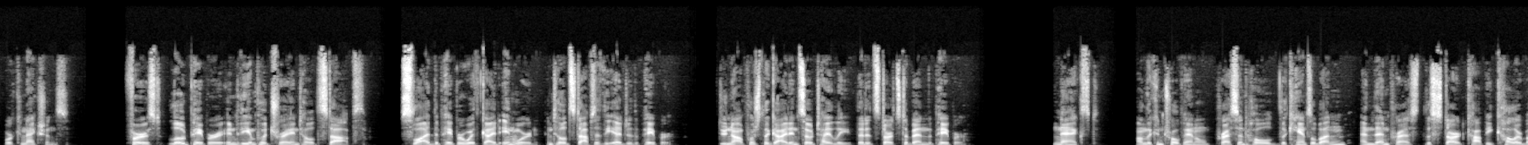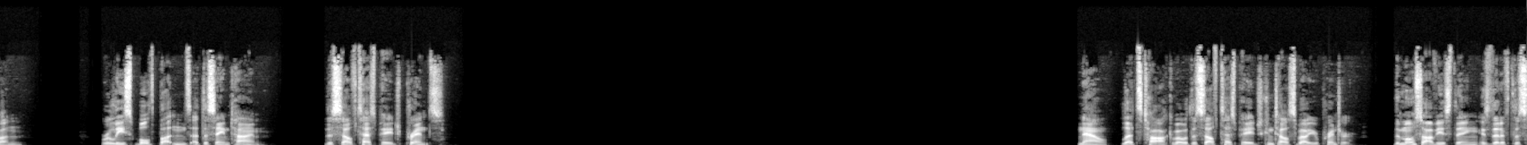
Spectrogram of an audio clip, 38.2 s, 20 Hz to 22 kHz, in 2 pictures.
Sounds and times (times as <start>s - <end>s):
Speech: 0.0s - 1.0s, 1.6s - 12.2s, 13.2s - 19.5s, 20.4s - 22.5s, 23.2s - 24.8s, 32.6s - 38.1s.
